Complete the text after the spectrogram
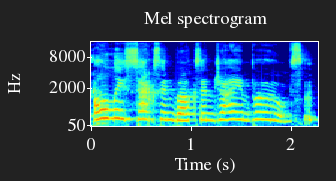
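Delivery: high, silly put-on voice; hammed-up, high-pitched self-parody; mock self-quote. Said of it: "I'm like".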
